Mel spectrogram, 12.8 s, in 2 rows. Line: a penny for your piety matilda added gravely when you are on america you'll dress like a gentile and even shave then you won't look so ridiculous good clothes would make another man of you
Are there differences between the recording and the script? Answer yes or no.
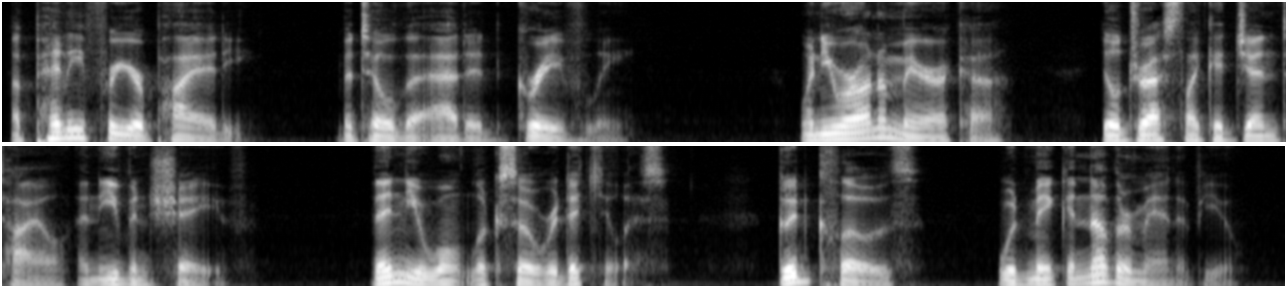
no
